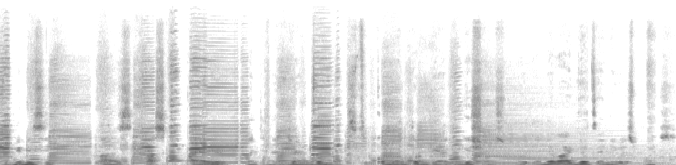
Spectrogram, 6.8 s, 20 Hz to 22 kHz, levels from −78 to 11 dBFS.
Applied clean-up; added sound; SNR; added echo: none; Harmonica; 3 dB; none.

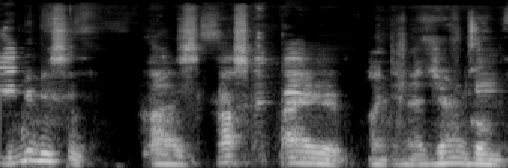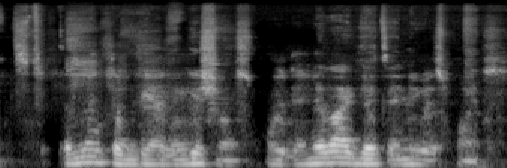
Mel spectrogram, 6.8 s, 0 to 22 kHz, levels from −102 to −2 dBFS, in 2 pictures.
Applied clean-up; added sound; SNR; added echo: neural mask model Resemble Enhance denoiser.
